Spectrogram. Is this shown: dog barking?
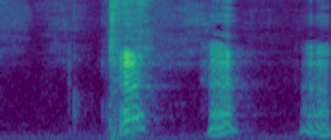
yes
